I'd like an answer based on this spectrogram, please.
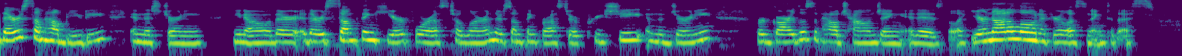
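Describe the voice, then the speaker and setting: At a fairly quick pace, a woman speaks somewhat breathily at a fairly high pitch with ordinary pitch variation. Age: 20s. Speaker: guest, yoga teacher and speaking coach. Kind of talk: casual chat.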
